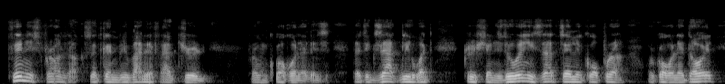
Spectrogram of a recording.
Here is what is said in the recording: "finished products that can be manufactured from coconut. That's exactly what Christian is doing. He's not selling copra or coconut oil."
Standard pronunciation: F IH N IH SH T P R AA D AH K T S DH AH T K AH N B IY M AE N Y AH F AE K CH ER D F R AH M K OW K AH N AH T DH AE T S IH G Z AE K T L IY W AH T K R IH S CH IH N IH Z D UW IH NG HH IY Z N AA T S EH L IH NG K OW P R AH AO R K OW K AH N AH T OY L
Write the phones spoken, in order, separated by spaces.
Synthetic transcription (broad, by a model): F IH N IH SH P R AA D AH K T S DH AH T K AH N B IY M AE N Y AH F AE K CH ER D F R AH M K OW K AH L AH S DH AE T S IH G Z AE K T L IY W AH T K R IH S CH IH N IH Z D UW IH NG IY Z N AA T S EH L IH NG K OW P R AH AO R K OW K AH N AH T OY L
